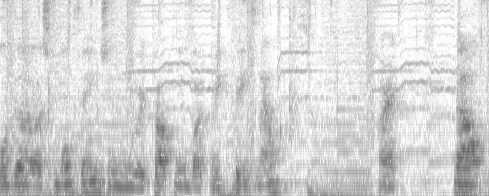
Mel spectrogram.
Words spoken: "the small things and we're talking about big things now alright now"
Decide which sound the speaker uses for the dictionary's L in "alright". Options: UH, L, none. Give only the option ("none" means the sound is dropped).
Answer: none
